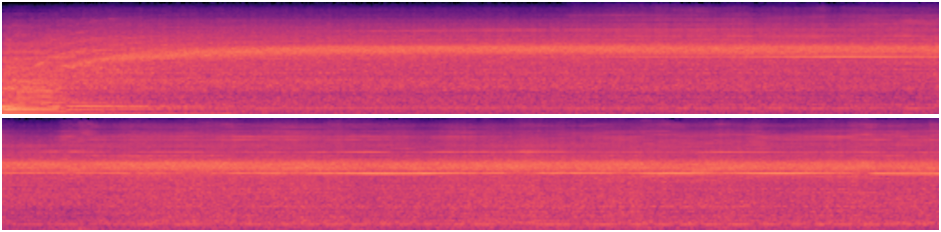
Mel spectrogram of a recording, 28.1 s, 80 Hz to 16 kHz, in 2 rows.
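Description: iQMS362 dry-cut masonry saw switched on: its motor and blade spin up with a whine that rises in pitch over about two seconds, then run steadily at full speed.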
